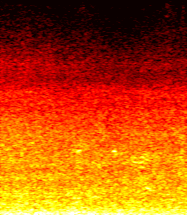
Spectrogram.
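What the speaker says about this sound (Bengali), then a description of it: "বিরাট ঢেউ পানি" Big sea waves at Digha beach wash in as a steady, loud, broadband roar of surf that stays even and unbroken throughout, with no distinct breaks between swells.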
